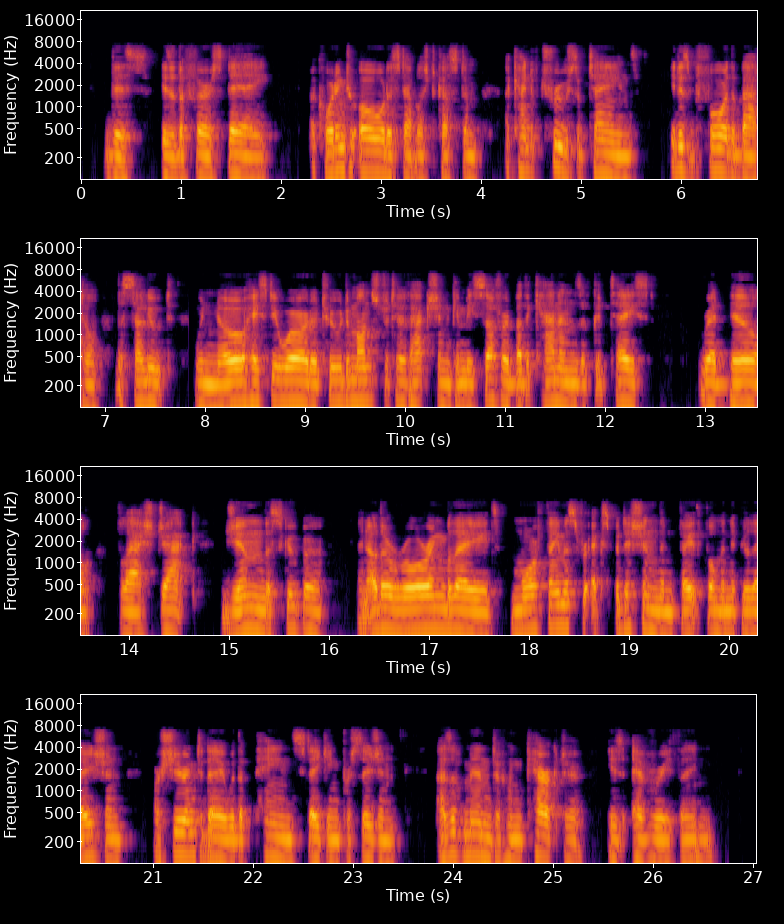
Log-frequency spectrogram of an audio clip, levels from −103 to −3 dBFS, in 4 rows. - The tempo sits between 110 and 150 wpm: No, average, 160 wpm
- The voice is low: Yes, low, 110 Hz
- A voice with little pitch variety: Yes, narrow, 1.9 semitones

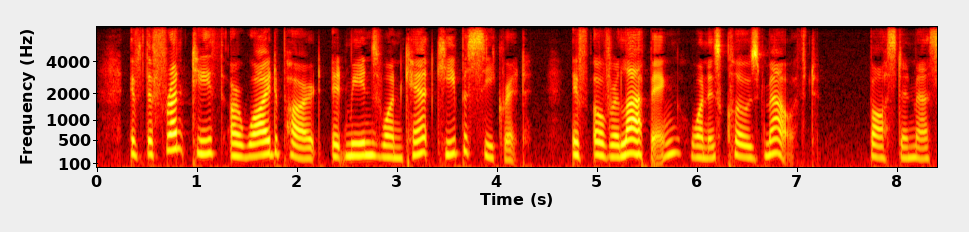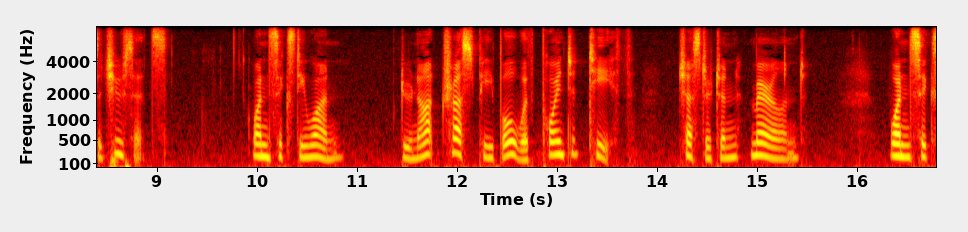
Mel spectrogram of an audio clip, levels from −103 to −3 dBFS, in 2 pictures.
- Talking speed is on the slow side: Yes, slow, 120 wpm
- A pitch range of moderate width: Yes, average, 3.6 semitones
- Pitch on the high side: Yes, high, 215 Hz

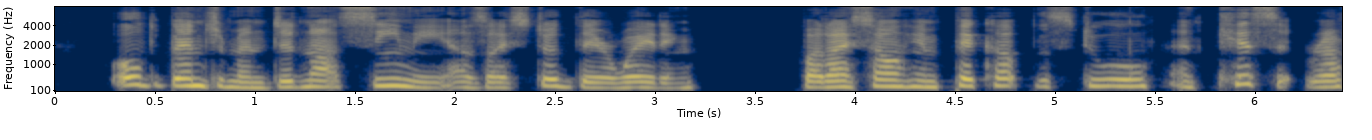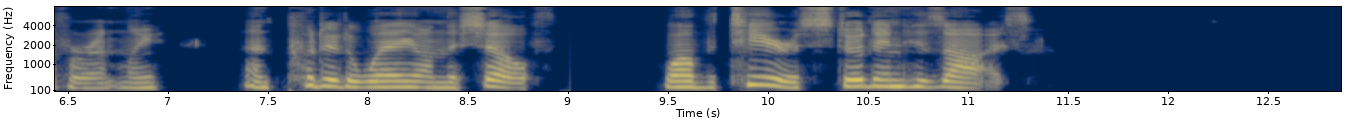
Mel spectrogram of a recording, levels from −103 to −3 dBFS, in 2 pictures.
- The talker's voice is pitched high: Yes, high, 205 Hz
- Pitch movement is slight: No, average, 3.8 semitones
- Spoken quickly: No, average, 175 wpm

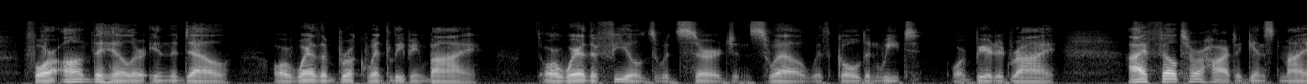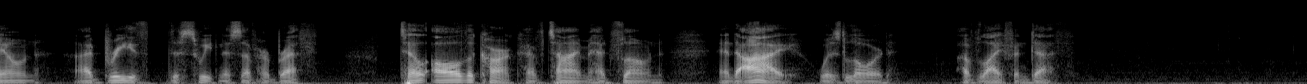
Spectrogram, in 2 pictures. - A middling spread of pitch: Yes, average, 3.8 semitones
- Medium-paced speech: No, slow, 120 wpm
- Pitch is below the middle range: Yes, very low, 80 Hz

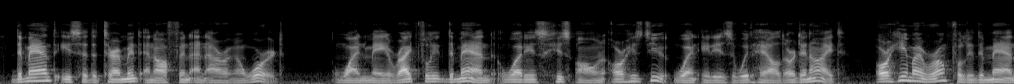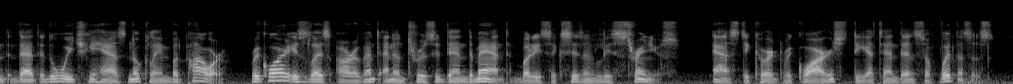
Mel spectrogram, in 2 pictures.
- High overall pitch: No, low, 105 Hz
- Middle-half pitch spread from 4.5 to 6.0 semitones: Yes, average, 4.8 semitones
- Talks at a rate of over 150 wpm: Yes, average, 180 wpm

